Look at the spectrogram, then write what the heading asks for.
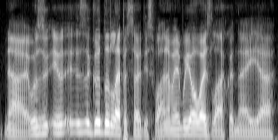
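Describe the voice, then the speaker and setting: A man's voice: mid-range voice, fast talker, clean tone, dry recording, clean studio sound. A man co-hosting a casual podcast, joking and talking in loose restarts. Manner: relaxed, joking, trailing restarts. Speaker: podcast co-host. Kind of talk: casual chat.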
